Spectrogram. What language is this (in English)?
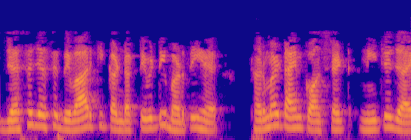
Hindi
